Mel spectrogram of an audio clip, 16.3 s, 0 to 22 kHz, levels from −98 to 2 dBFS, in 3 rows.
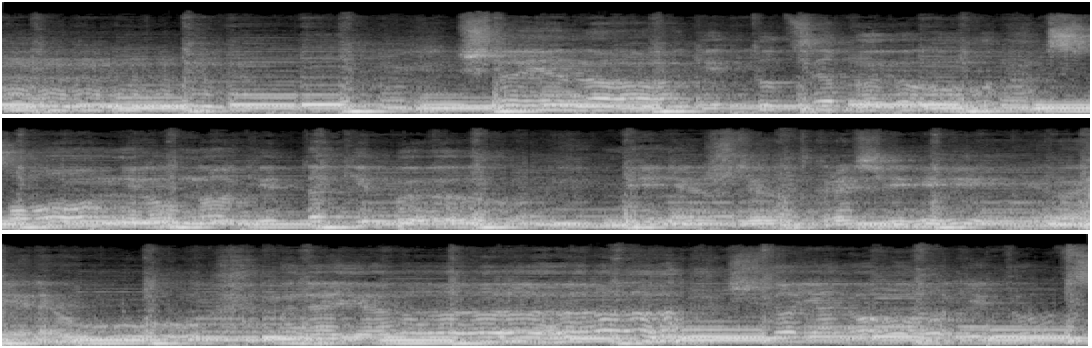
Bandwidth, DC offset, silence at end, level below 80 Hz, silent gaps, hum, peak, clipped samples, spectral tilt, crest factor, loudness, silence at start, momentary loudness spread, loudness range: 13.5 kHz; under 0.1%; 0 s; -40 dBFS; none; none; -8 dBFS; under 0.1%; -7.5 dB/octave; 10 dB; -18 LUFS; 0 s; 4 LU; 2 LU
